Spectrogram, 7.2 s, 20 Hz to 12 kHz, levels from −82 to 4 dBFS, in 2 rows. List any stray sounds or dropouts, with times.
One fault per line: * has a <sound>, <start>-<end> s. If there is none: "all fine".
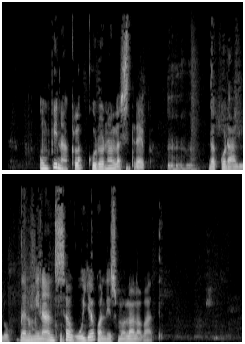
* has a laugh, 2.5-3.0 s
